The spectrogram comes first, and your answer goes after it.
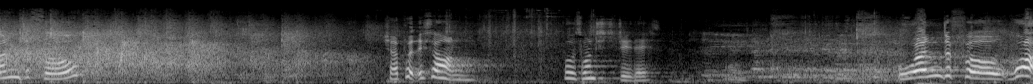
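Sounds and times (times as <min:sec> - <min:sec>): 
round of applause: 0:00.0 - 0:03.7
speech: 0:03.9 - 0:04.9, 0:05.6 - 0:06.6, 0:09.0 - 0:10.3
laughter: 0:06.9 - 0:09.4.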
